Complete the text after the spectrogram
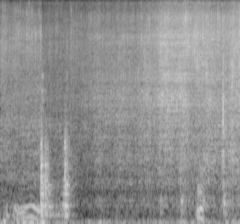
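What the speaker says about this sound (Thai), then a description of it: "เห็ดลงพัดไปสักพักหนึ่งก็ได้ละนะครับ" Mushrooms being stir-fried in a pan for a regional Thai dish, a quiet continuous sizzle with a few sharp scraping stirs of the utensil near the start and later.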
